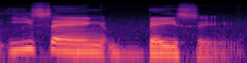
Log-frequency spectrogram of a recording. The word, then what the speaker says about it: Isang Bassey: He'll tell you it's Bassey, but it is Isang Bassey.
